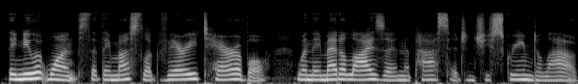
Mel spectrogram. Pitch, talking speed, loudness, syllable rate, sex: 215 Hz, 220 wpm, -18 LUFS, 5.6 syllables/s, female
